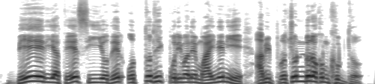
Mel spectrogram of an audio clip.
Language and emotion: Bengali, angry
